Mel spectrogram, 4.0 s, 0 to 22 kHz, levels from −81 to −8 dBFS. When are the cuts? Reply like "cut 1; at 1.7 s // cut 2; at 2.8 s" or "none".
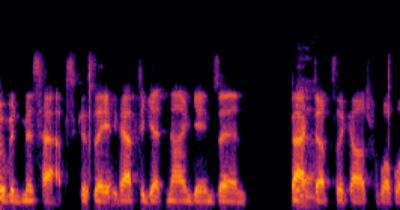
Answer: cut 1; at 1.2 s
